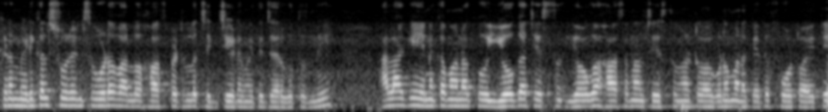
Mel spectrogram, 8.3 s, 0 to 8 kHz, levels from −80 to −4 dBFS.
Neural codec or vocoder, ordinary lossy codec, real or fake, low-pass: none; none; real; none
